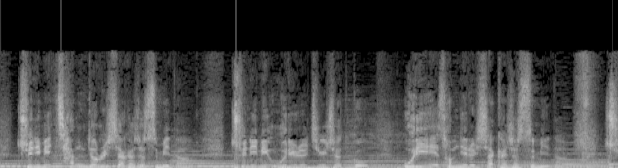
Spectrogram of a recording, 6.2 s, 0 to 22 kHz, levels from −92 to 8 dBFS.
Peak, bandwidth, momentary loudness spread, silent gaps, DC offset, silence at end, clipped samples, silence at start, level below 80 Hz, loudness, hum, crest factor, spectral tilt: 0 dBFS; 15.5 kHz; 7 LU; none; under 0.1%; 0 s; under 0.1%; 0 s; -44 dBFS; -16 LUFS; none; 16 dB; -3 dB/octave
